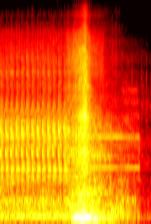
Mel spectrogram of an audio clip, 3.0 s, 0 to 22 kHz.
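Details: 2003 6.0 diesel truck, cold start during fuel pressure test with gauge fitted: slow labored cranking catches with a brief surge then dies within a second; struggling to build about 300 psi, fuel pressure problem suspected.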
